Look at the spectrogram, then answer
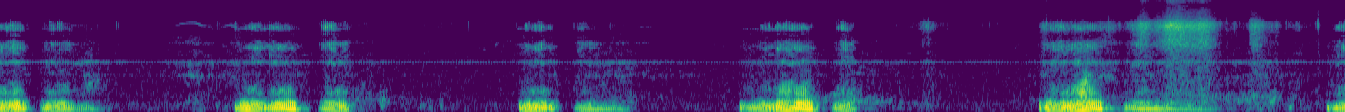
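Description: A dachshund snores in low, rumbling bursts, each breath rasping roughly every two seconds.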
